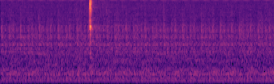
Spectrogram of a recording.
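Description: Steady low hum of a small electric motor over even background hiss, with a single short click about two-thirds of a second in.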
